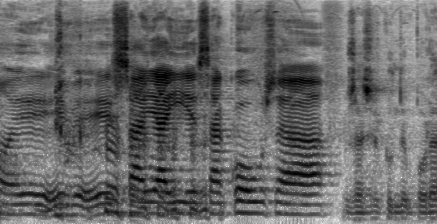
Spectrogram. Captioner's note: laugh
